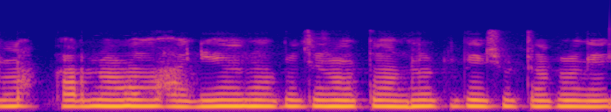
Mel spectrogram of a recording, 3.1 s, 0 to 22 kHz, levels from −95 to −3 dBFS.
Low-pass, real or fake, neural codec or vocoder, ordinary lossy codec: 7.2 kHz; fake; autoencoder, 22.05 kHz, a latent of 192 numbers a frame, VITS, trained on one speaker; none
